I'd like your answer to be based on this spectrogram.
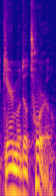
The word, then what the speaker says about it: Guillermo del Toro: Yeah, and I said that right, Guillermo del Toro. – Yeah.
